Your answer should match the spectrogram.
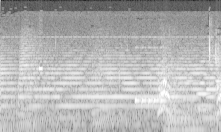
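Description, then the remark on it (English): A dog gives two short, fairly loud barks near the end, heard over a steady humming, tonal background with no one speaking. “Alright, the dog wants us to go west.”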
